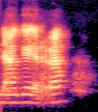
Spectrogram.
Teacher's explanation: Pero ahí tienes la UE, no hay concurrencia porque no se escucha la U. No es diptongo. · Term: falso diptongo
